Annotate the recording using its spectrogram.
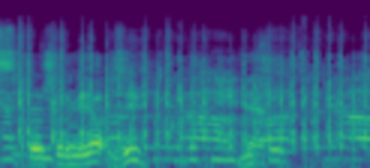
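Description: Voices with a rapid, uneven run of sharp clicks or taps behind them.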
